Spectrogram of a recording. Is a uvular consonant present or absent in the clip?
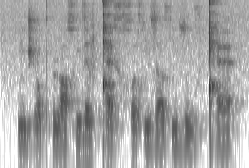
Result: present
